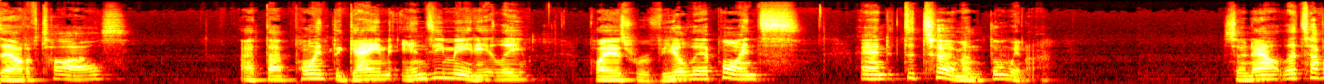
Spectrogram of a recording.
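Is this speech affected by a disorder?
No.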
